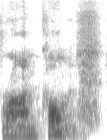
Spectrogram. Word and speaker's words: Ron Coleman: honored to have with me Ron Coleman it's pronounced Ron Coleman uh he's an attorney very bright Guy and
